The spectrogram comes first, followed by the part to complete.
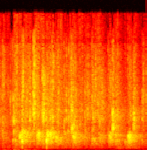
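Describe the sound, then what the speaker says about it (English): Brief, fairly quiet clapping from an audience at a jobcentre career discovery open day, a soft patter of many hands with no talk. "let's give CL a round of applause."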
